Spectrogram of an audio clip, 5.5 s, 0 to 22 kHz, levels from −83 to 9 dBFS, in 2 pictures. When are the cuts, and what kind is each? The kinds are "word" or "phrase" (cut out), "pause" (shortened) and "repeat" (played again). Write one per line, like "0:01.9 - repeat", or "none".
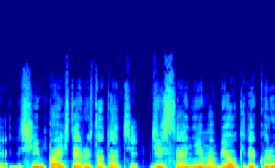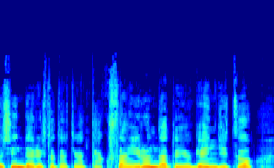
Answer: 0:01.4 - pause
